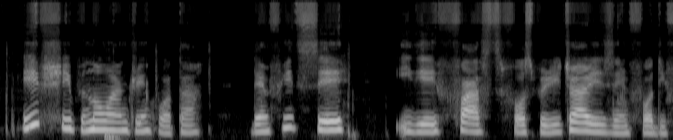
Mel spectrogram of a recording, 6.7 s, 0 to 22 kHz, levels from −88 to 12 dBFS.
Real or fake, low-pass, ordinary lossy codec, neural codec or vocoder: real; none; none; none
